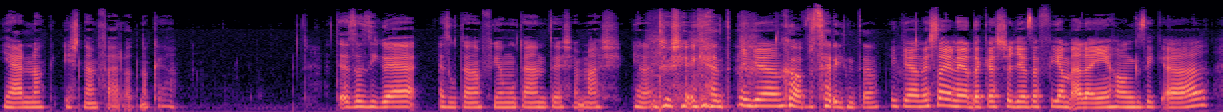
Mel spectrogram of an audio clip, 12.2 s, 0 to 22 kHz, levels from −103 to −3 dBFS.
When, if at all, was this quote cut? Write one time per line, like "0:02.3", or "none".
none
